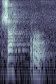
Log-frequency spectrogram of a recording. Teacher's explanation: kemudian ro-nya ro sukun tebal, syahru, seperti itu, syahru.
